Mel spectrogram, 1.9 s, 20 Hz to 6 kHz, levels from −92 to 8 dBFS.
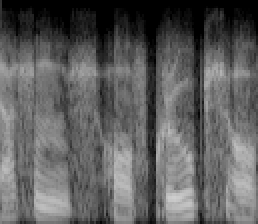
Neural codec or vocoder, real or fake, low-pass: none; real; 5.4 kHz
